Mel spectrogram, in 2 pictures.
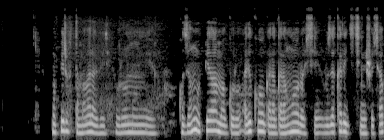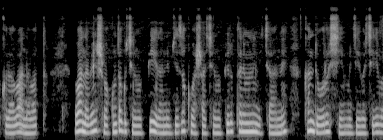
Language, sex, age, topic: Kinyarwanda, female, 18-24, education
